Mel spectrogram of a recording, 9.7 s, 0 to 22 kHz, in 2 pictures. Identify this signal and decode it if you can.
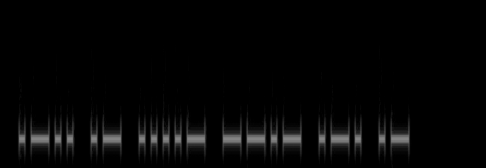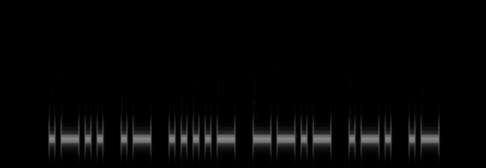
Morse code, heard as a keyed tone, about 20 wpm, 700 Hz. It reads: LA4QRA LA4QRA
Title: DXCC-100 Call Signs - 6 Characters - Repeated 3x - 20wpm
